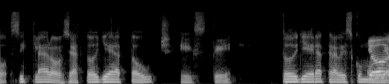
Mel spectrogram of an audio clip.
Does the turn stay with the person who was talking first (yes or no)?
no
